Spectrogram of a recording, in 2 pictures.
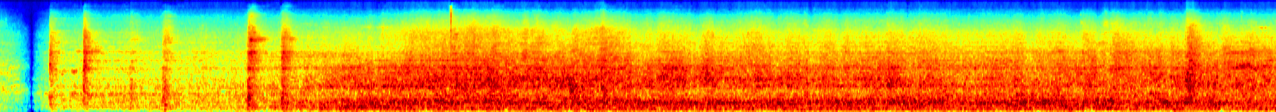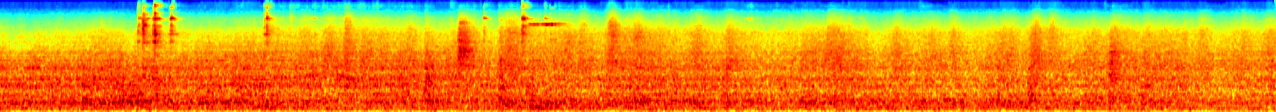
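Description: The Kanchanjunga Express from Sealdah rolls into a station, a loud steady rumble of wheels and carriages that builds quickly after a quiet start and holds with rhythmic clatter and occasional squeals.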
